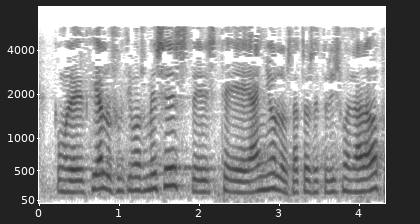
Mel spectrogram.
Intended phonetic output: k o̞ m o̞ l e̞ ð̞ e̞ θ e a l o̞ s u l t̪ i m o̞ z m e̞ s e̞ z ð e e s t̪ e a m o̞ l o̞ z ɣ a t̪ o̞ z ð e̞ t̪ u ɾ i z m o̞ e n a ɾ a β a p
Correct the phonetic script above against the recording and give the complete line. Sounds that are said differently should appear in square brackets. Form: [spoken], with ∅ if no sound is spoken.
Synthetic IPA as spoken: k o̞ m o̞ l e̞ ð̞ e̞ θ [i] a l o̞ s u l t̪ i m o̞ z m e̞ s e̞ z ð e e s t̪ e a [ɲ] o̞ l o̞ z [ð] a t̪ o̞ z ð e̞ t̪ u ɾ i z m o̞ e n a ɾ a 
